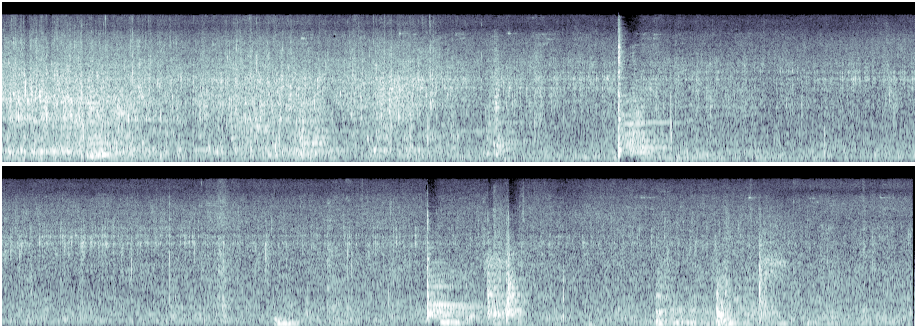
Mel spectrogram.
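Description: Food frying in hot oil, a steady sizzle that is loudest at first and eases off over the first few seconds. There is a sharp click about six seconds in, and a few short clanks near the end.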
